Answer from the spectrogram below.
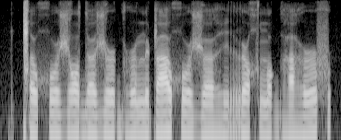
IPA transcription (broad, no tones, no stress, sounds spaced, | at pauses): ǁ ə χʷ ə˞ ʒ ɔ d œ ʒ ə˞ ɡʱ ə˞ n̪ ɪ ʈ a χʷ ə˞ ʒ œ ɦ i r ə˞ χ n̪ ɔ ɡʱ a ɦ ə˞ f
